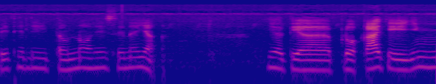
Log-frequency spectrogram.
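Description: A woman talking in short phrases, with a pause of about a second in the middle.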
